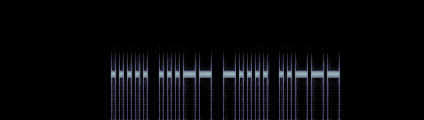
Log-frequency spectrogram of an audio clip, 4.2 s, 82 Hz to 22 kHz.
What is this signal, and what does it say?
Morse code, heard as a keyed tone, about 30 wpm, 700 Hz. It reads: 5362
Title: Common Cut Numbers - 4-Digit 30wpm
